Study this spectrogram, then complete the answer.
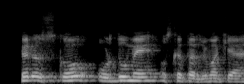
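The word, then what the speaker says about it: ماءُ: उ this is मा माओ नहीं बोलेंगे खोया हो जाएगा माओ खाई वो हलवे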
